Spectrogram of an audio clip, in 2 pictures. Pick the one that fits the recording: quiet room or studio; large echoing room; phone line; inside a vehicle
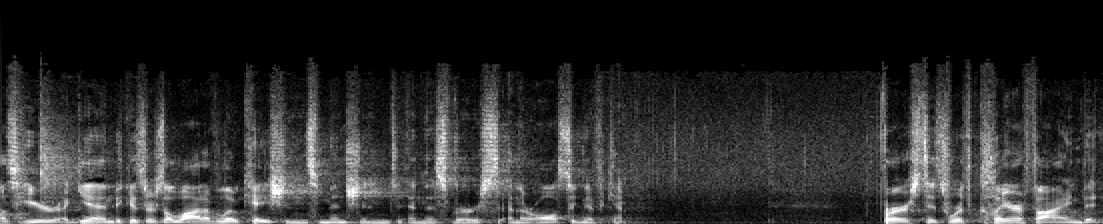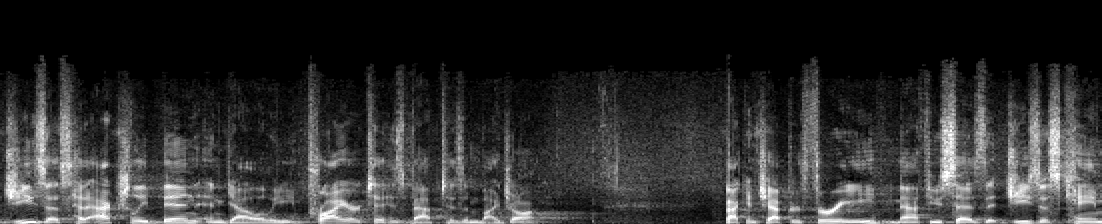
large echoing room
